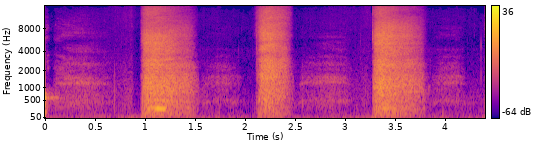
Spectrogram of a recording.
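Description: A man breathing out hard three times, about a second apart, with each rep of a dumbbell incline press.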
